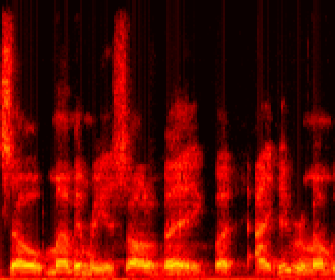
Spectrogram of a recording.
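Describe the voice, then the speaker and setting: A man at a very slow pace, with audible room echo. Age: 70s. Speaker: author and researcher. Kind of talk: interview. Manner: halting.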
